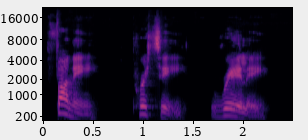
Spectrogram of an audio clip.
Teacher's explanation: Now we're going to look at how the vowels and consonants change with a Manchester accent. So in most of southern England, the Y on the end of words is said as an E.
